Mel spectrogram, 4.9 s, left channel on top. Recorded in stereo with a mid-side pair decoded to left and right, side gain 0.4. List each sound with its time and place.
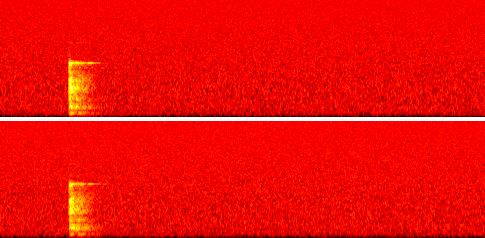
0.7 s a piano: 60° left, 8 m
